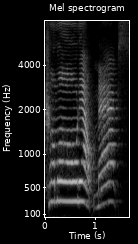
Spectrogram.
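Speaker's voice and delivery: big, loud, high calling out. Leading everyone in calling the cat out, in a big voice. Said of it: "let's call her out in a big voice".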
